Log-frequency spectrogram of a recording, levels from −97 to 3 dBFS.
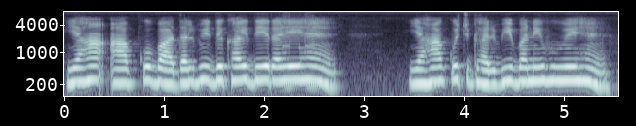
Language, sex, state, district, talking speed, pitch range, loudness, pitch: Hindi, female, Uttar Pradesh, Lalitpur, 160 wpm, 220-250 Hz, -14 LUFS, 240 Hz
